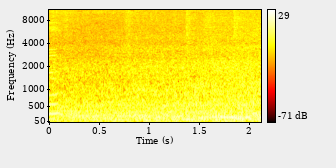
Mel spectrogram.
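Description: Steady road-traffic noise: an even low hum and hiss with no distinct events.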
